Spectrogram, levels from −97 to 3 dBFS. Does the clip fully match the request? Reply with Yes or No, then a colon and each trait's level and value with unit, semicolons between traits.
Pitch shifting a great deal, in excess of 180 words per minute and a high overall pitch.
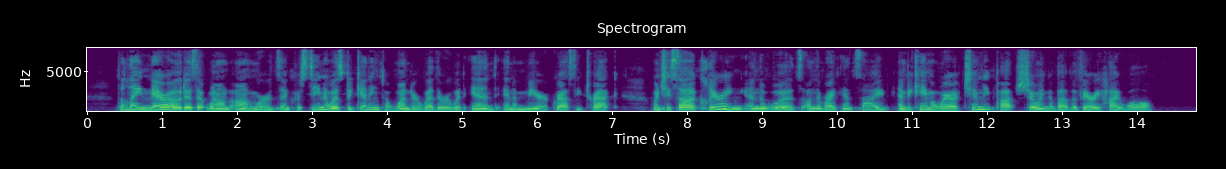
Yes: wide, 6.1 semitones; average, 190 wpm; high, 195 Hz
